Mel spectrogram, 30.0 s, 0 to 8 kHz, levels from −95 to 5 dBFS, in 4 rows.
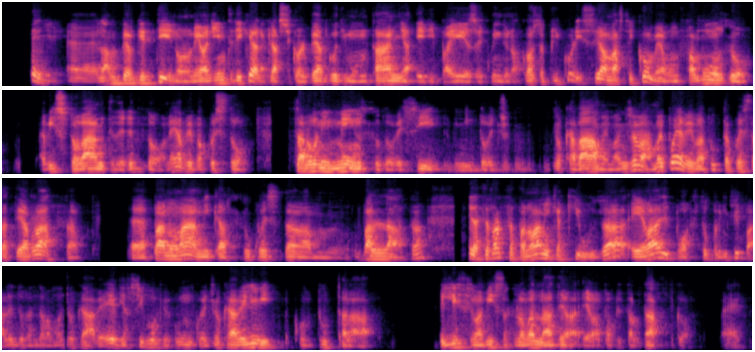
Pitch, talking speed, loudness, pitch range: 100 Hz, 165 wpm, -19 LUFS, 95-105 Hz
